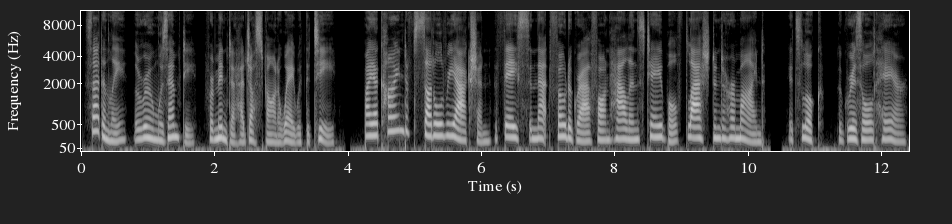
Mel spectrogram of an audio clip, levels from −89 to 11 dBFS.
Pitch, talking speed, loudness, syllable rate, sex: 195 Hz, 160 wpm, -21 LUFS, 4.6 syllables/s, female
